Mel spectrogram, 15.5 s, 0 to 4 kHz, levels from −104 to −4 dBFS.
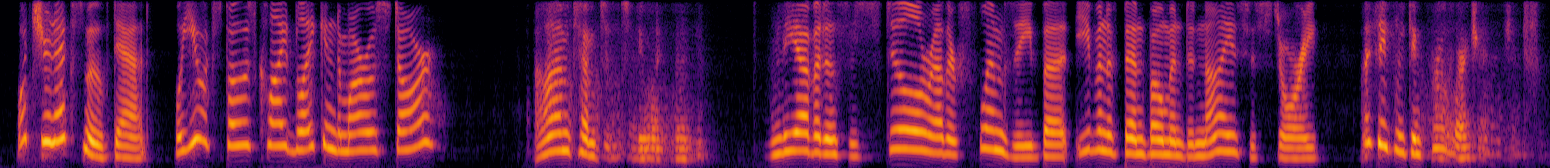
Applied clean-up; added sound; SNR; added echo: neural mask model DeepFilterNet 3.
